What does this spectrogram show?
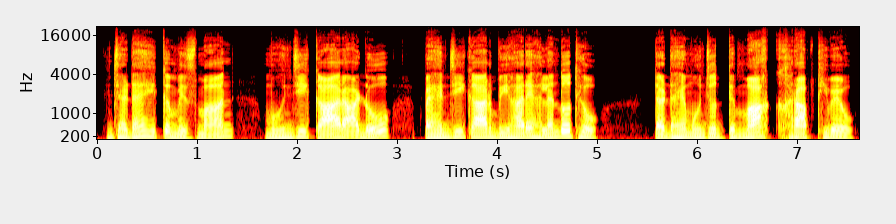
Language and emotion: Sindhi, angry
